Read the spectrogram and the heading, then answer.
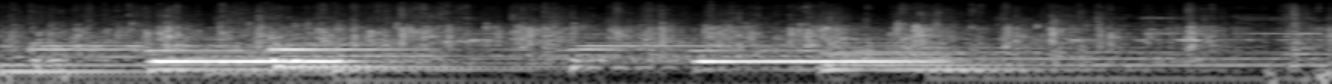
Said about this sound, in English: Before you're seated, why don't we give God another hand clap of praise in the house tonight.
